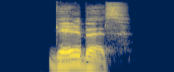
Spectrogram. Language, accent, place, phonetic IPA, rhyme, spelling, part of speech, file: German, Germany, Berlin, [ˈɡɛlbəs], -ɛlbəs, Gelbes, noun, De-Gelbes.ogg
- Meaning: yellow (colour)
